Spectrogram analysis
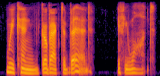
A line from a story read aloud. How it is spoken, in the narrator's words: he murmured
